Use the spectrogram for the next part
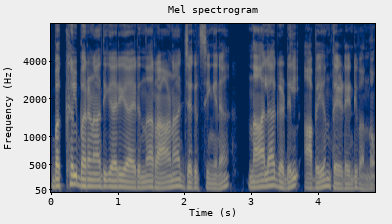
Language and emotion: Malayalam, neutral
